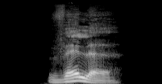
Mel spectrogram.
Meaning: nominative/accusative/genitive plural of Wall
- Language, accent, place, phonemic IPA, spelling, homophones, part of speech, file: German, Germany, Berlin, /ˈvɛlə/, Wälle, Welle, noun, De-Wälle.ogg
